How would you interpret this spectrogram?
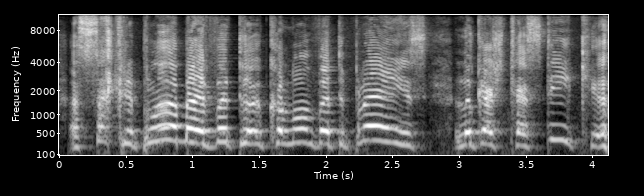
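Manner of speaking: put-on laughing hammy French accent; mock French chef, giggling.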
